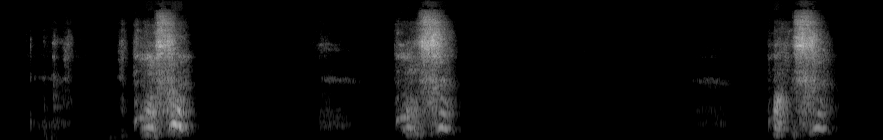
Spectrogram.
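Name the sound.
sneeze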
